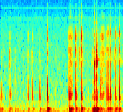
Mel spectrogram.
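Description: Small clicks and taps of a charging cable's plug being pushed into a smartphone and the phone and leads being handled, with a quick cluster of clicks about a second and a half in.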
